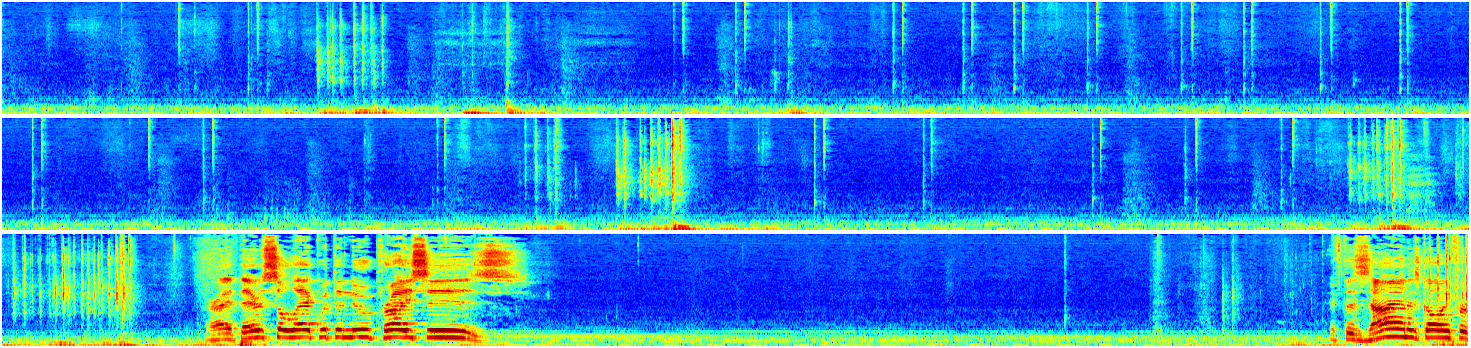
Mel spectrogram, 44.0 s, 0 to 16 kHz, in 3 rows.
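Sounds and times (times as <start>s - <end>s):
keyboard keys clicking: 2.4s - 3.9s, 19.9s - 21.6s, 27.4s - 30.7s, 43.5s - 44.0s.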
